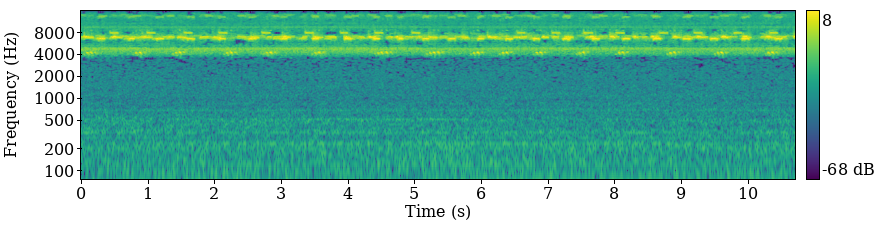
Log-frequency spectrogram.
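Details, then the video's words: Crickets on a warm, humid Midwestern summer night: a dense, unbroken chorus of shrill, high pulsing trills in several stacked layers, steady in loudness throughout, with only a soft low night hum beneath. "Night Time Cricket Sounds"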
